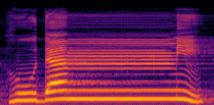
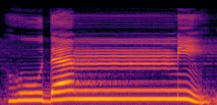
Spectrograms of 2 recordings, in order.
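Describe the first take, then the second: Both takes have the same delivery.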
